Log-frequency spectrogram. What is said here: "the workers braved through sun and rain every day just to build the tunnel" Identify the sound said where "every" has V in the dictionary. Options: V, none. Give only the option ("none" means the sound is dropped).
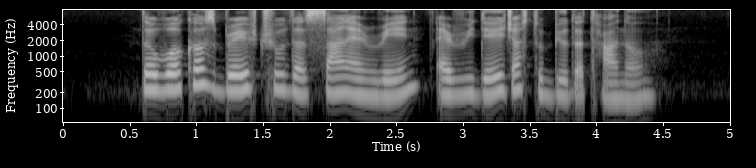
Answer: V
